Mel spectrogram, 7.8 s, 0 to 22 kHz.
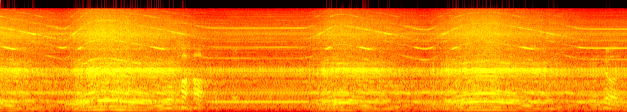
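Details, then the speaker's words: Large DC motor on a homemade 220 V 4000 W thyristor speed controller, started at very low speed then sped up: steady buzzing hum, whine and vibration, blamed on a spiky, poorly smoothed rectified supply far from pure DC. "Vous pouvez voir que le moteur a démarré à très basse vitesse, mais il y a trop de vibrations et de bourdonnement, comme je l'ai dit, vous pouvez le voir."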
